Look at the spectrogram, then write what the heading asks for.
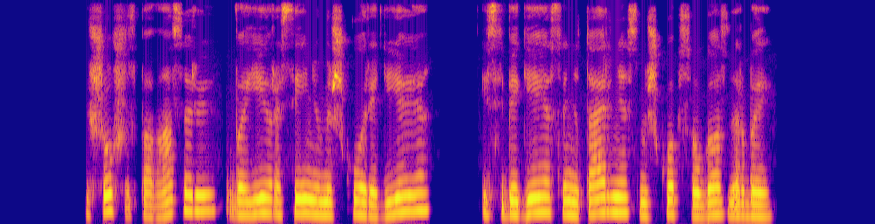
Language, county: Lithuanian, Utena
